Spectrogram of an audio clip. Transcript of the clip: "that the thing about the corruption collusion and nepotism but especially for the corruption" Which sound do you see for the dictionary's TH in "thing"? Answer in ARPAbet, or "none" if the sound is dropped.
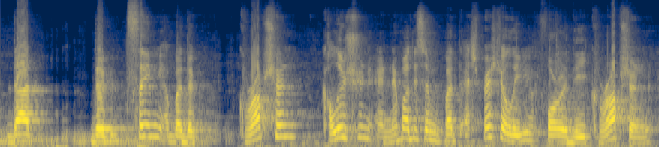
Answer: S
